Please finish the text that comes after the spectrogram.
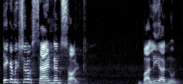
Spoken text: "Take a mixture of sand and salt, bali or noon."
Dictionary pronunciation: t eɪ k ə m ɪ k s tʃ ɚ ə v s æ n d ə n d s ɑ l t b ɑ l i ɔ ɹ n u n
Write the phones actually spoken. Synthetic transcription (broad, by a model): t eɪ k ə m ɪ k s tʃ ɚ ə v s æ n d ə n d s ɑ l t b ɑ l i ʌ ɹ n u n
